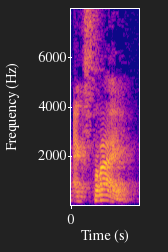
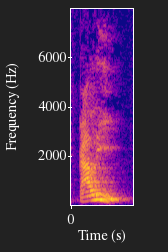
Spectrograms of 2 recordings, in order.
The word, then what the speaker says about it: X-ray: Berikutnya, huruf X mestinya diucapkan X-ray, tapi diucapkan kali atau sering juga menggunakan kata cross.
